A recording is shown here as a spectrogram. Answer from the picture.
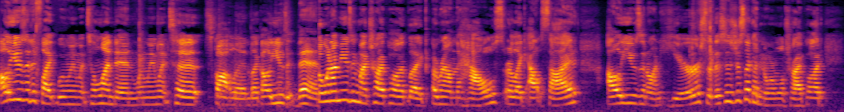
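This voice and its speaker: Loud and animated, a woman speaks at a fairly quick pace with hardly any pauses. Her tone is bright and sharp, her pitch fairly high, with ordinary pitch variation. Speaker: book vlogger. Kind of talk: casual chat.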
